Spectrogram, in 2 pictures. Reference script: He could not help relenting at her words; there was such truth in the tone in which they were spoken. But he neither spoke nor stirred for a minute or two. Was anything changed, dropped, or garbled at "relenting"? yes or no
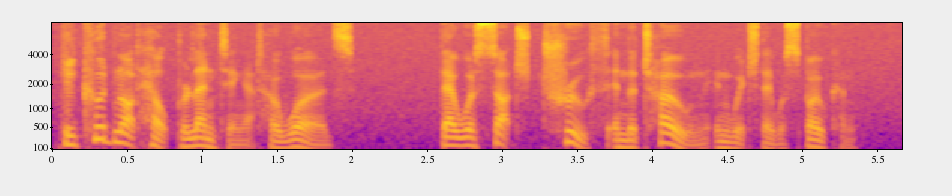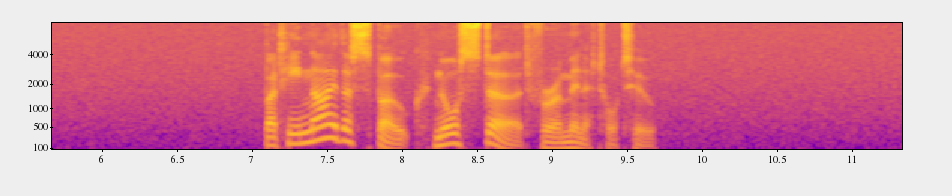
no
